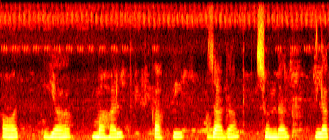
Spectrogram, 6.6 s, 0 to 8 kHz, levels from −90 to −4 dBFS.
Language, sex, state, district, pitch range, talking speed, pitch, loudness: Hindi, female, Madhya Pradesh, Dhar, 210-220 Hz, 65 wpm, 215 Hz, -17 LUFS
